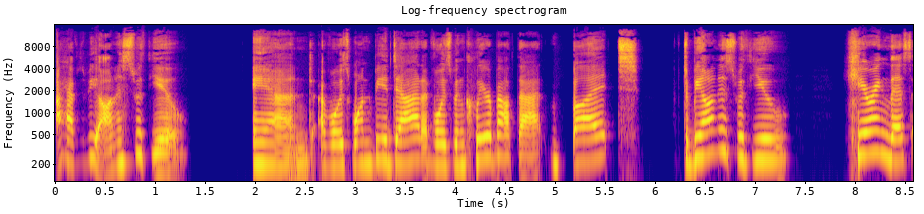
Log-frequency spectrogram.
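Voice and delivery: ordinary talk, nothing marked

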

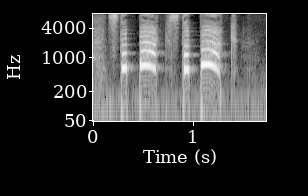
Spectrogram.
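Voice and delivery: very high, loud, frightened squeaky creature cry. A tiny hologram warns the lieutenant to stay away; squeaky voice. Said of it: "it squeaked".

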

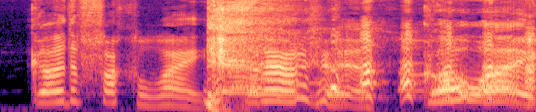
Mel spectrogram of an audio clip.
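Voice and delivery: ventriloquist talk out of mouth corner, lips still. Retelling a muted aside on a call: muttered out of the mouth corner. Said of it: "out of the corner of my mouth, like a ventriloquist".

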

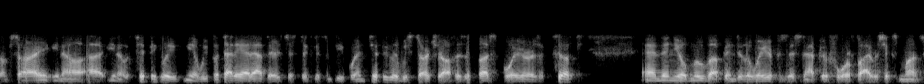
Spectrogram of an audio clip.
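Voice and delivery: plain

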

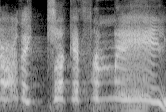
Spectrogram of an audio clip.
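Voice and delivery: put-on anger, mad, pitched way up. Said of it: "That's how he talks".

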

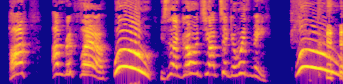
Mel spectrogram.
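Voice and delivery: very high, very loud, yappy yelling. Act out a verbal argument at ringside after being called old, Ric Flair yelling like a chihuahua. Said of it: "yelling at you like a fucking chihuahua".

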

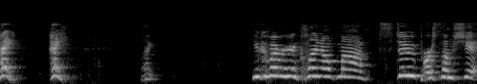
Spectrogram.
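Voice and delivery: loud, high shouting. Retelling a video where a man yells at a janitor lady, imitating a man yelling. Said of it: "he just starts yelling at people".

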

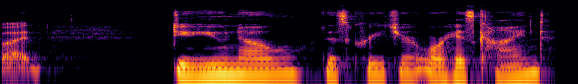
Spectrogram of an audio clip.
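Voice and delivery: speaking low. A character asks another about a creature, in a lowered voice. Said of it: "She's going to lower her voice".

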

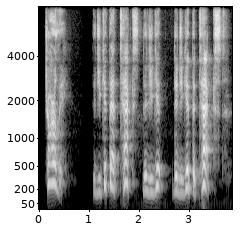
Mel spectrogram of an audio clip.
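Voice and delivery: put-on high scream. Telling a golf story, calling to Charlie on the range: retelling Pat's scream. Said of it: "Pat's just screaming".

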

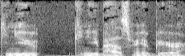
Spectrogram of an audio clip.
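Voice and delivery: very low, soft, hushed leading-man voice. Doing a really low voice when asked, imitating Jon Hamm. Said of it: "Jon Hamm".

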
